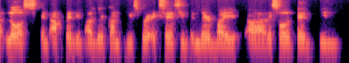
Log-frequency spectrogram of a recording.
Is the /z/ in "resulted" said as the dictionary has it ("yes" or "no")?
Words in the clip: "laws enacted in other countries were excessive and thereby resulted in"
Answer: no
